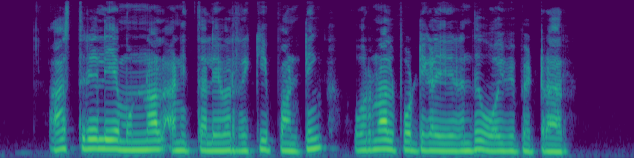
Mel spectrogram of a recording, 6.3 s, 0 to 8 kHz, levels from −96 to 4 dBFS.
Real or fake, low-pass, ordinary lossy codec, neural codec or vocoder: real; none; none; none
